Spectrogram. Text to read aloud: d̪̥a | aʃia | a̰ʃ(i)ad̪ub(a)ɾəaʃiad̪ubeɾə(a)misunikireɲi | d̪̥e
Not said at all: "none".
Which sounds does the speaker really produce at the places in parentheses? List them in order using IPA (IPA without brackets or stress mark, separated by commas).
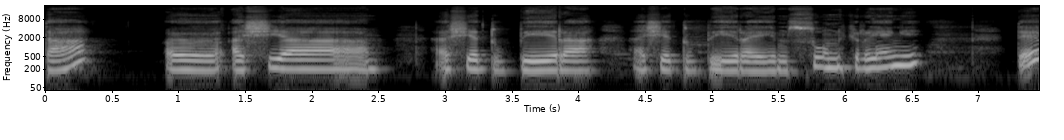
i, e, e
